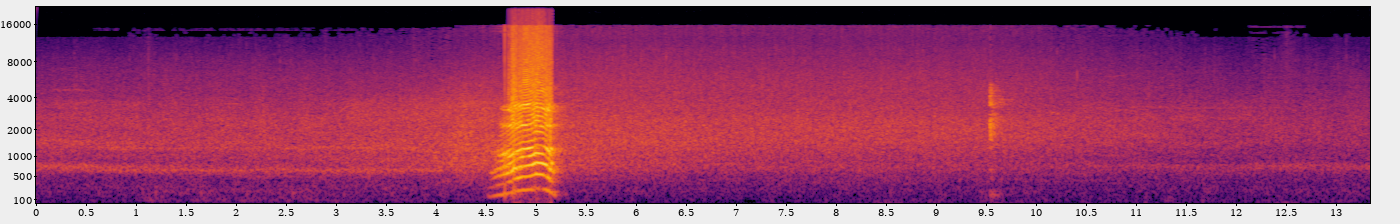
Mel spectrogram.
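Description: A stadium crowd murmurs in the distance.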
